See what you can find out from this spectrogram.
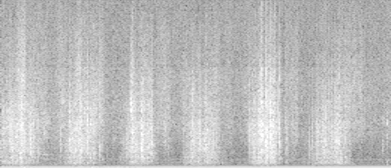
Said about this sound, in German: Und dazu kommt dann in der zweiten Ebene noch ein, was ist das, Speisestärke so ein Schneeknarzen, um die mhm. Tiefe zu erzählen.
